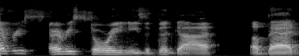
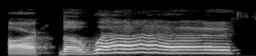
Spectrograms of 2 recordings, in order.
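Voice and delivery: drawn out; 9 semitones higher, 4 dB louder, much slower than usual. Acted. Stretched complaint.

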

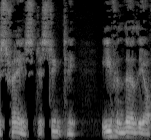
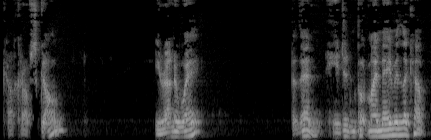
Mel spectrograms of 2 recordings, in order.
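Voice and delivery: bewildered; 6 semitones higher than usual. Acted. Harry confused.

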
